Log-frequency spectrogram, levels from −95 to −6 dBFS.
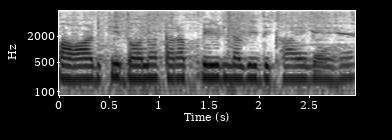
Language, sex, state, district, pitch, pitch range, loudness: Hindi, female, Jharkhand, Jamtara, 205 Hz, 200-210 Hz, -17 LUFS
